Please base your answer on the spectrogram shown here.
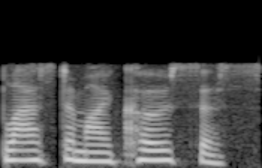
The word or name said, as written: blastomycosis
